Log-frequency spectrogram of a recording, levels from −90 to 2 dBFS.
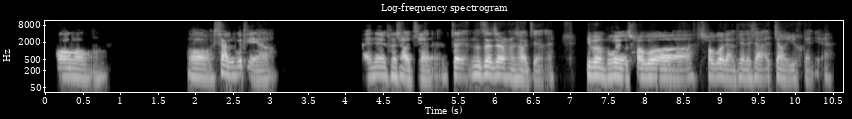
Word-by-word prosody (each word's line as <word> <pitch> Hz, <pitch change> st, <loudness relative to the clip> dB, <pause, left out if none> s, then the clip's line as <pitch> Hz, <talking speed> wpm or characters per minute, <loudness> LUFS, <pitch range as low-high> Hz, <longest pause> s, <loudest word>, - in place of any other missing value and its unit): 哦。 125 Hz, -2 st, 0 dB, 1.1 s
哦， 115 Hz, -3 st, +1 dB
下 -, -, +3 dB
个 135 Hz, -, -5 dB
不 150 Hz, +2 st, -2 dB
停 105 Hz, -, -4 dB
啊。 105 Hz, 0 st, -9 dB, 1.1 s
哎， 120 Hz, +1 st, -3 dB
那 140 Hz, +1 st, -1 dB
很 130 Hz, 0 st, -3 dB
少 125 Hz, -4 st, +3 dB
见， 105 Hz, 0 st, -4 dB, 0.3 s
在 125 Hz, -2 st, +2 dB
那 150 Hz, 0 st, -3 dB
在 145 Hz, 0 st, +4 dB
这 140 Hz, +1 st, +4 dB
儿 130 Hz, -, +4 dB
很 115 Hz, -3 st, -6 dB
少 110 Hz, -3 st, -1 dB
见 -, -, -8 dB
了。 -, -, -14 dB, 0.4 s
一 -, -, 0 dB
般 135 Hz, -2 st, +4 dB
不 125 Hz, +2 st, -3 dB
会 135 Hz, -, +5 dB
有 120 Hz, -, -1 dB
超 125 Hz, +2 st, +2 dB
过 115 Hz, -3 st, +3 dB
超 125 Hz, -, -4 dB
过 130 Hz, +1 st, +3 dB
2 115 Hz, -3 st, -2 dB
天 120 Hz, +1 st, -7 dB
的 110 Hz, -, -6 dB
下 115 Hz, +1 st, -3 dB
降 110 Hz, -1 st, -3 dB
雨 110 Hz, +2 st, -10 dB
感 -, -, -13 dB
觉。 -, -, -18 dB
120 Hz, 210 characters per minute, -23 LUFS, 110-130 Hz, 1.1 s, 会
